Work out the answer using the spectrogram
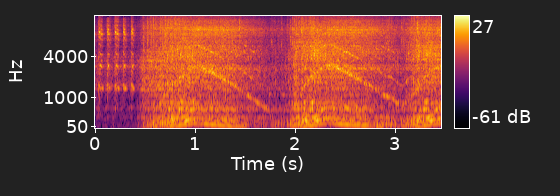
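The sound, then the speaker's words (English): A loud, modified motorcycle starts outside a biker club just after 8 p.m. A brief pulsing putter gives way to repeated hard revs whose pitch swings up and down in broad sweeps. “And that bike? It's loud, clearly modified, right?”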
